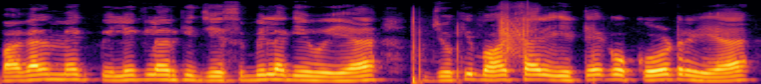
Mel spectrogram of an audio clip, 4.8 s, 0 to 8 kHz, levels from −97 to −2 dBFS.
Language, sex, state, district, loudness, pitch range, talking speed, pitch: Hindi, male, Jharkhand, Garhwa, -16 LUFS, 150-175 Hz, 225 wpm, 165 Hz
